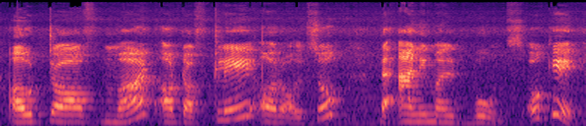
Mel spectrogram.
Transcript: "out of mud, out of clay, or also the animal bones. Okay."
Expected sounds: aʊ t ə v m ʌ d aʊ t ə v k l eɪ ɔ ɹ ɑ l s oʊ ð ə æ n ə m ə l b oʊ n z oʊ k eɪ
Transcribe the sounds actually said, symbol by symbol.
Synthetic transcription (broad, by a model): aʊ t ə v m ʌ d aʊ t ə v k l eɪ ɔ ɹ ɑ l s oʊ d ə æ n ə m ə l b oʊ n s oʊ k eɪ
